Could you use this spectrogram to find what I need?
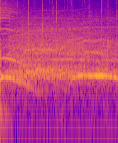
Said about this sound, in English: That was a great round of applause. Let's do it again.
